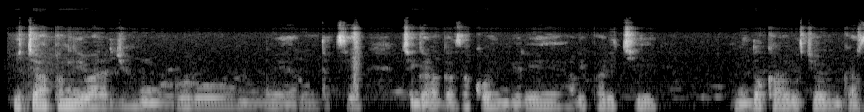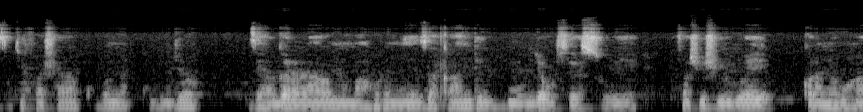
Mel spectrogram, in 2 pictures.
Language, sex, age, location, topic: Kinyarwanda, male, 18-24, Kigali, government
